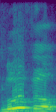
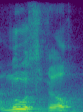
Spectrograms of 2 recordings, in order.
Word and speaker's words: Louisville: It's Louisville, Kentucky, right? It's not Lewisville.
